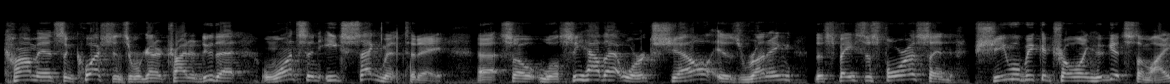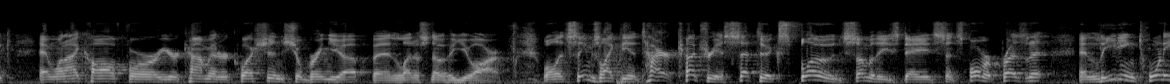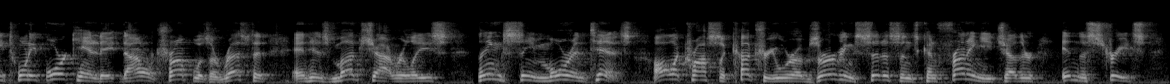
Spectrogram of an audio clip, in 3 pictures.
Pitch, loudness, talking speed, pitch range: 150 Hz, -29 LUFS, 180 wpm, 130-195 Hz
